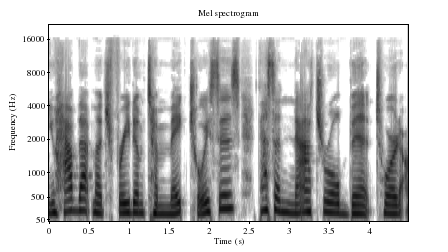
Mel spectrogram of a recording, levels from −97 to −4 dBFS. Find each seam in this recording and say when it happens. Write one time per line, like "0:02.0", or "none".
0:01.7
